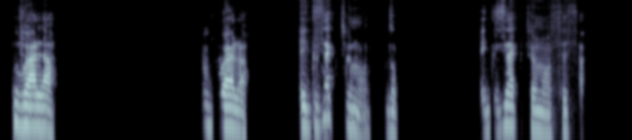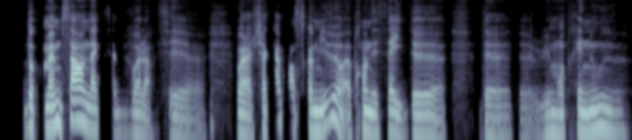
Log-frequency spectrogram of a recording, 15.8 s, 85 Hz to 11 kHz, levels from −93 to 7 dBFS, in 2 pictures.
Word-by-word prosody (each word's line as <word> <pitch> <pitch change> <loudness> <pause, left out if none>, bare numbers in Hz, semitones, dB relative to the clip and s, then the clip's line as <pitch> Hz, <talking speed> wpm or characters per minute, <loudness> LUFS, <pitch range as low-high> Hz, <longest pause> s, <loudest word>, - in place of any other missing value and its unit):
Voilà. 140 -5 +5 2.0
Voilà, 135 -6 +4 0.7
exactement! 135 - -3 0.2
Donc 115 -2 -9 1.0
exactement, 120 -2 -4
c'est 115 +3 -11
ça. - - -18 0.9
Donc - - +1
même 140 +4 +6
ça, 175 +6 +9
on 160 -5 +4
accepte, 110 -3 -3
voilà, 110 -6 -4
c'est, 100 -1 -11 0.2
heu 85 -1 -15 0.4
voilà - - +3
chacun - - -2
pense 135 -2 -6
comme 120 -1 +2
il 130 - +1
veut, 185 -1 +1
après - - -2
on 120 - +4
essaie 110 +1 -2
de, 105 +2 -7
heu, 105 -4 -2 0.4
de 95 0 -8
de 85 0 -16
lui 95 +4 -9
montrer 110 +2 -3
nous 115 0 -1
115 Hz, 120 wpm, -24 LUFS, 105-135 Hz, 2.0 s, ça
